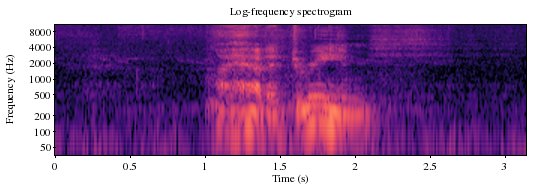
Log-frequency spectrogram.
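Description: An elderly man speaks briefly and calmly, close by.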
